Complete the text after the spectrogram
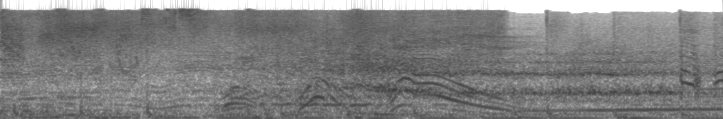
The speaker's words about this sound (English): The Whoosh spins around on the track. He stomps on the brakes and skids across the grass.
